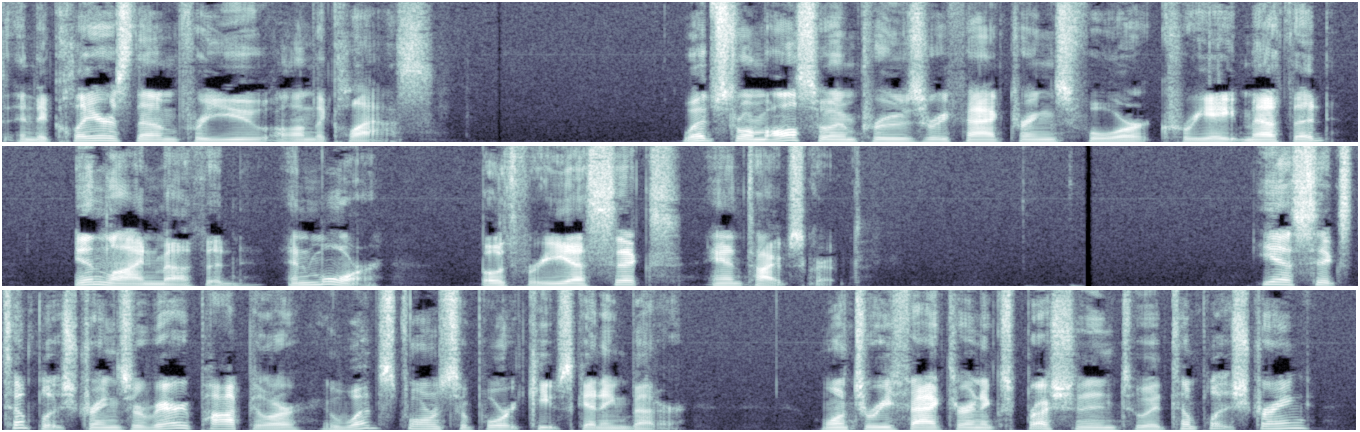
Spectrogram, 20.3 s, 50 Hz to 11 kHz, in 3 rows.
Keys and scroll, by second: 18.8 alt+Return.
